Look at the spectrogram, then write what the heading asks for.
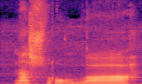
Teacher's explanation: Lalu nasrullah. Nah, rullah ini memiliki hukum bacaan takfim karena ada lam jalalah sebelumnya berharokat domah, makanya disebut takfim atau dibaca tebal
